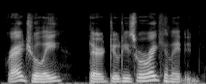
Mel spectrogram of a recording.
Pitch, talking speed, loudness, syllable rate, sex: 145 Hz, 145 wpm, -17 LUFS, 7.1 syllables/s, male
